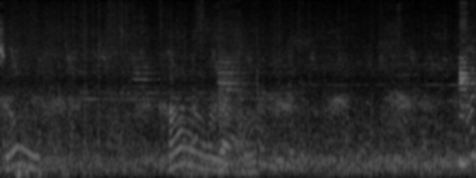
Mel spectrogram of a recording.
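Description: Hundreds of pigeons flock in a city plaza, cooing and chattering steadily with an occasional burst of wing flaps, while someone talks excitedly over them.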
